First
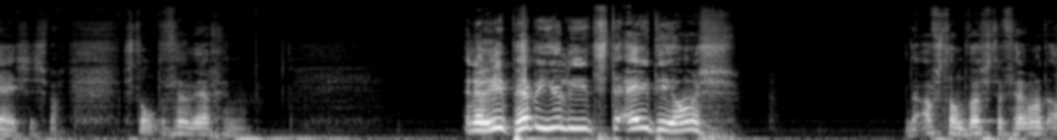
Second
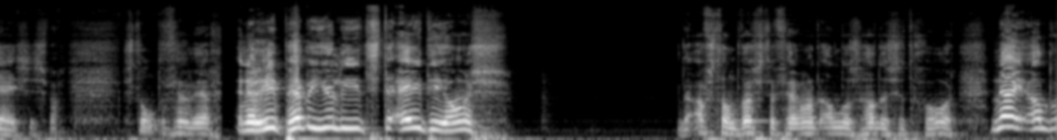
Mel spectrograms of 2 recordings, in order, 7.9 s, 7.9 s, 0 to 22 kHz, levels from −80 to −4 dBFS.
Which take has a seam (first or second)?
second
